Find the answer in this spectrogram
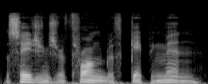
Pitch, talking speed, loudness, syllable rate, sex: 90 Hz, 200 wpm, -21 LUFS, 5.6 syllables/s, male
